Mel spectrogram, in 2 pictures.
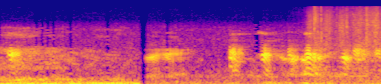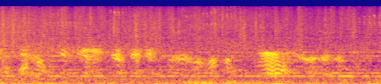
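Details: Frogs croaking at night at a shallowed pond turned swamp, many frogs present; after a noisy start, short nasal croaks and rattling pulse bursts come in overlapping waves from several callers.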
